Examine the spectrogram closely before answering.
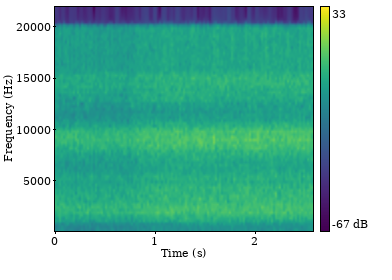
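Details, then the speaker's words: Ford MPFI intake after sharp edges in the throttle body, IAC and intake were smoothed and a 1/8" hole was drilled in the throttle plate. Steady, even idle with a smooth hum and no whistle or resonance: fixed and healthy. "this thing is fixed I think the problem was all this residents coming from over here because I creating this like loud residents inside this intake part of here"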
